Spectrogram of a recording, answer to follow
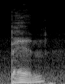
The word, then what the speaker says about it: Ben: her, I say, look, Ben has 1 syllable. Ben, it's not Ben, yeah?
